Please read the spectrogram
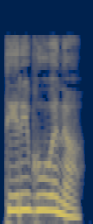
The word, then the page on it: ತ್ರಿಭುವನ: tri bhuvana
